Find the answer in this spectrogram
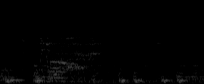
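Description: Near silence: faint room tone, with a brief faint voice saying "Oh" about half a second in and a faint, irregular ticking underneath.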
